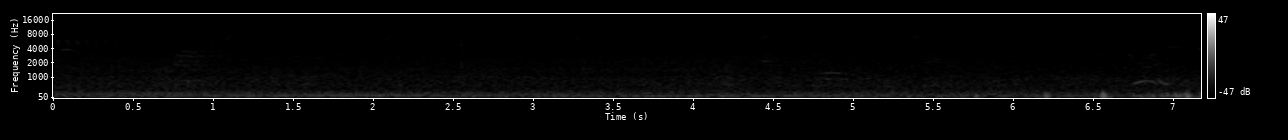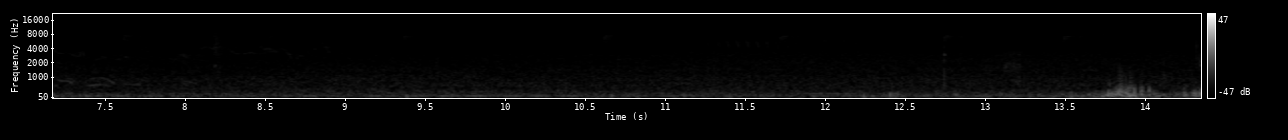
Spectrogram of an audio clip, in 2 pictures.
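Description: Quiet outdoor ambience: a steady low hum, with faint chirps and a couple of soft taps around the middle.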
